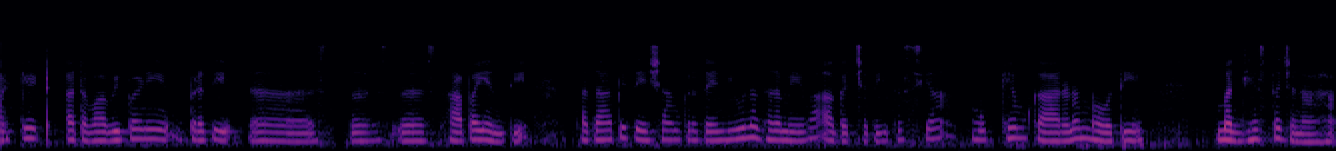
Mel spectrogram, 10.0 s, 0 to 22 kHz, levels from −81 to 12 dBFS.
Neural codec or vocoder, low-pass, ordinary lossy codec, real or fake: none; 7.2 kHz; none; real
